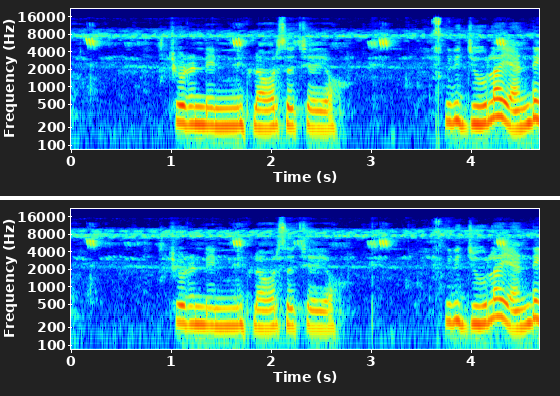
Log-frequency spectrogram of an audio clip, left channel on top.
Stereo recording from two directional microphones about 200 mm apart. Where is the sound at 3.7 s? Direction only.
30° left (ahead or behind).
